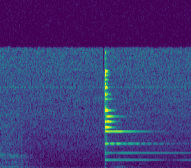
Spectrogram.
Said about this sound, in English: It just has a different sound. And I tried to tap my like regular wine glass and it kind of had a similar sound, but not that nice.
